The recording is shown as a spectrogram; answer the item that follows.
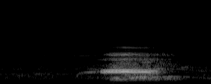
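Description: A voice holding one drawn-out note for about a second, amplified through a PA loudspeaker.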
